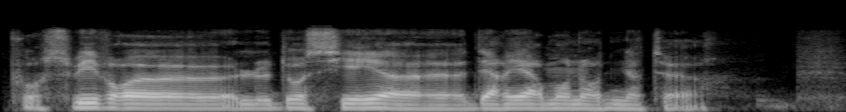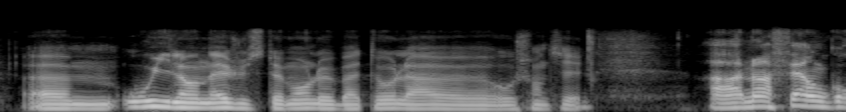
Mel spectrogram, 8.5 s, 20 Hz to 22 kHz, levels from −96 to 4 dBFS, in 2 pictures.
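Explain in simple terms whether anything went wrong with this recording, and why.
Nothing went wrong with this audio, beyond the ordinary character of speech that has come through an internet call.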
